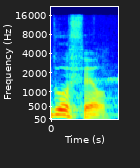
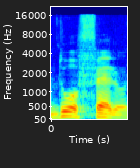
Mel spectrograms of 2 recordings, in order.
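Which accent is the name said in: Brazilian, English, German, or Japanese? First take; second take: Brazilian; Japanese. First: It is said with a Brazilian Portuguese pronunciation. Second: It is said with a Japanese pronunciation. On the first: This is how people say it in Brazil. "No Brasil" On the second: This is how people say it in Japan. "No Japão ficou"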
